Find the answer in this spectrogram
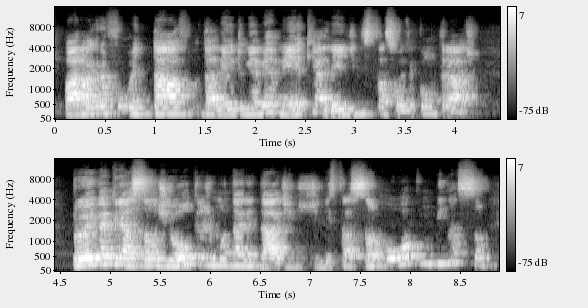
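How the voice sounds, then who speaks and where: A man's voice: sits high, roomy sound, far from the mic, low-quality recording. A man with a Brazilian Portuguese accent teaching law in a live online lesson, explaining exam questions and driving key points home by repeating them. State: tired. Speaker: law professor.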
